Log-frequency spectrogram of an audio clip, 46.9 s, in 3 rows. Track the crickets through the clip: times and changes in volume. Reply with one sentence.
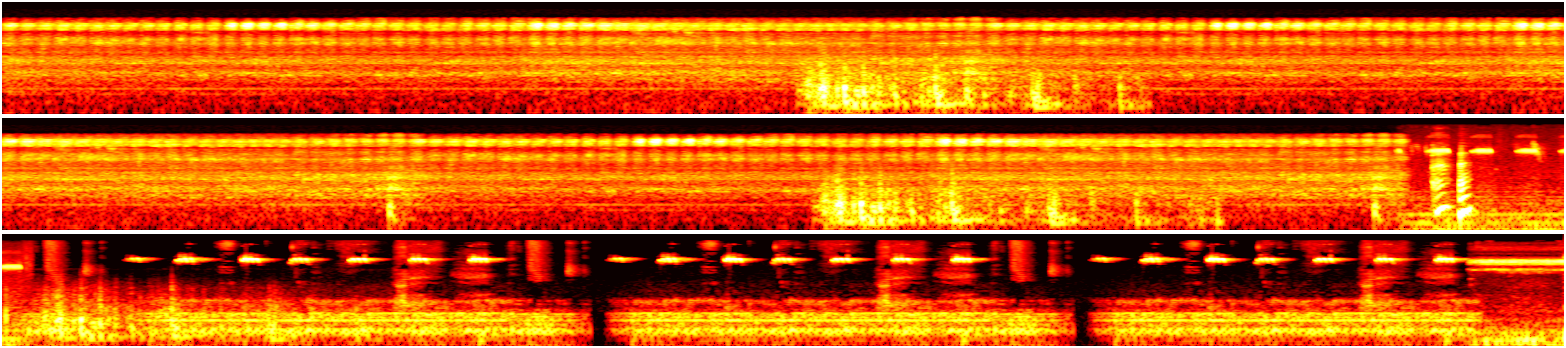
The crickets can be heard from 0.0 to 46.8 s, at a steady volume.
